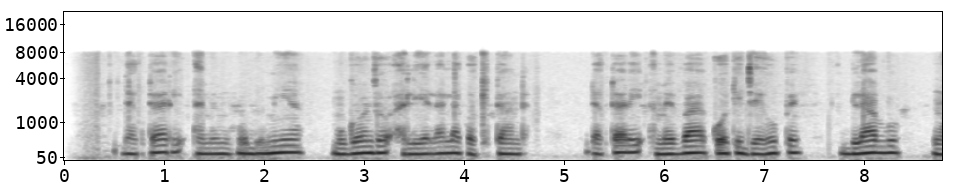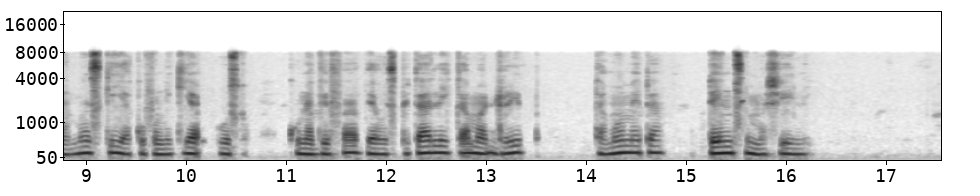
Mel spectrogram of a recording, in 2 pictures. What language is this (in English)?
Swahili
